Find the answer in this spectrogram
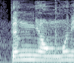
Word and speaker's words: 등용문: 그런데 이건 바로 등용문이 아니고 등용문 얘는 첨가 여기 하면 안 됩니다.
